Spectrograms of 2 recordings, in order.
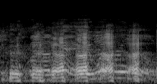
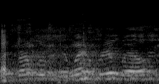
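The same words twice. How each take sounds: First: Words squeezed out through laughter; laughing. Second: Said in the usual way. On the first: Real, not acted. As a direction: laugh while saying it's going great. Laughing through ironic punchline.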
